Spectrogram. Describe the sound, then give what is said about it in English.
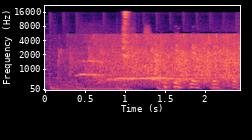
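Applause swells in and holds as a steady, dense patter for about two seconds, with voices talking over it. “Can I get a little something? Can I get a little applause”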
